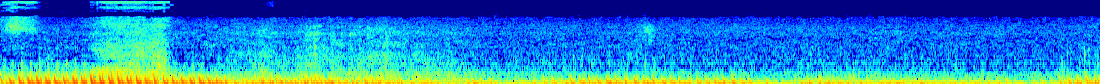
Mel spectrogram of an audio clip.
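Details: Pet cat stroked on the paw purrs in a dense, even, low vibrating rumble, louder at the start and then quieter and steady.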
